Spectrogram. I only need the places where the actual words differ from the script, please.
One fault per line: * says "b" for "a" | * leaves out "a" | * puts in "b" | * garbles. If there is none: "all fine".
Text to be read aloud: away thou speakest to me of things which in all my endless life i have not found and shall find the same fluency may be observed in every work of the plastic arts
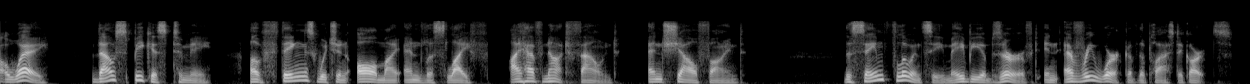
all fine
